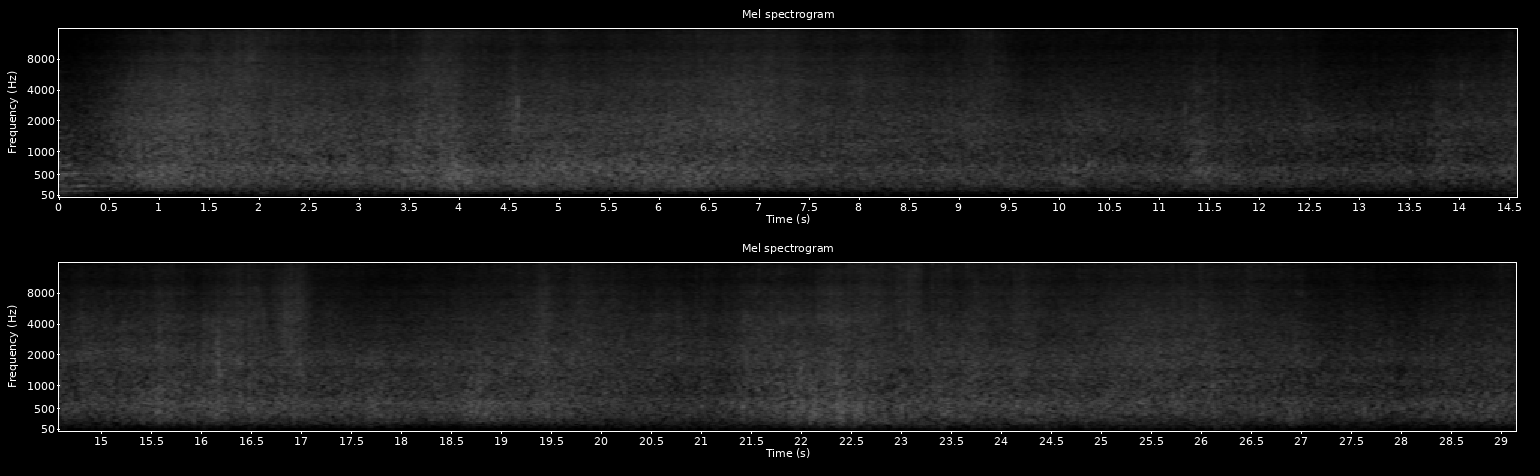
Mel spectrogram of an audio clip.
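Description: Ocean waves surging and breaking, with wind on the microphone; the wash rises and falls in swells.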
